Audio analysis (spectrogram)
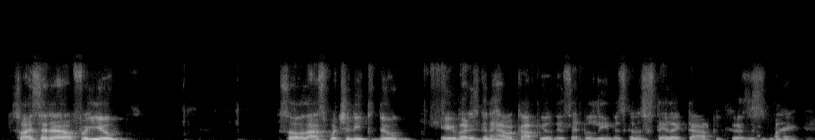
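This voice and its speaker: Ordinary pitch variation marks speech delivered at a fairly quick pace. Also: man, long, frequent pauses. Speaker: math teacher. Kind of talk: online class lesson. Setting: video call.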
